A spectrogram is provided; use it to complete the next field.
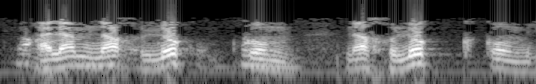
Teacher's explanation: You immediately move on to the kaf and you drop the qaf.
